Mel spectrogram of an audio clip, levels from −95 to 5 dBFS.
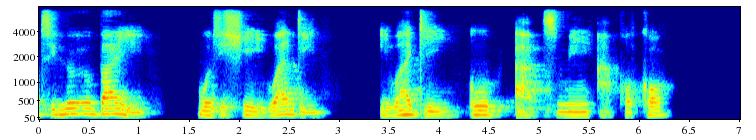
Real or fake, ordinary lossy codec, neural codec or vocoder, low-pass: fake; none; codec, 16 kHz, 1.1 kbps, Voila-Tokenizer; 7.2 kHz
